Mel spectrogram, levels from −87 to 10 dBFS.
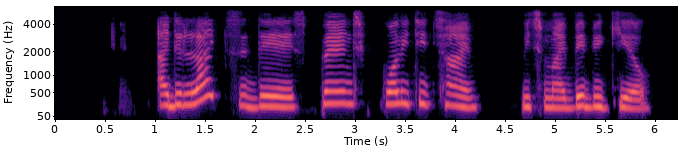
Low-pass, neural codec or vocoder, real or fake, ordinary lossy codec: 5.4 kHz; none; real; AAC, 48 kbps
